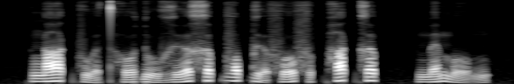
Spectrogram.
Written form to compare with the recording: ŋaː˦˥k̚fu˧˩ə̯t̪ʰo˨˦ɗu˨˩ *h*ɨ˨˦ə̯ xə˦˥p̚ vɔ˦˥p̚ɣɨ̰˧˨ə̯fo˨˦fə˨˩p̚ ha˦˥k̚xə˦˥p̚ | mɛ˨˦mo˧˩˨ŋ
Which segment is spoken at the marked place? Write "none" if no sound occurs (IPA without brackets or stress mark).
ɣ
